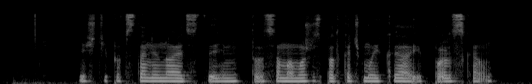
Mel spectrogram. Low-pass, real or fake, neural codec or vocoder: 10.8 kHz; real; none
